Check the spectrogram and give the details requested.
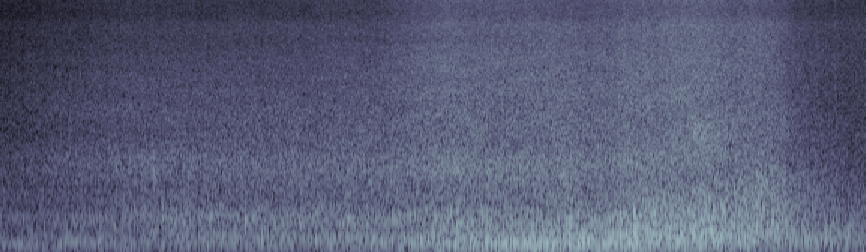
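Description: Wind rushing on the microphone over choppy sea water, growing louder about four seconds in and easing off near the end.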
